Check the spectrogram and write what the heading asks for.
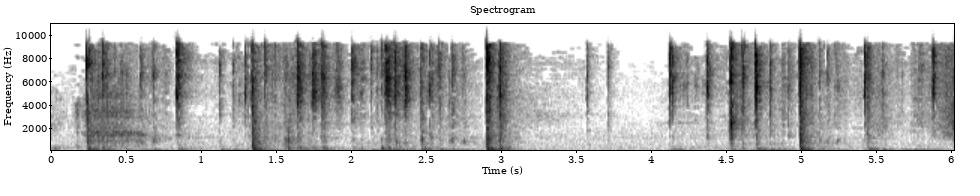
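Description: Typing on a computer keyboard: irregular keystrokes, thinning out a little past halfway before a quicker run of keys.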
